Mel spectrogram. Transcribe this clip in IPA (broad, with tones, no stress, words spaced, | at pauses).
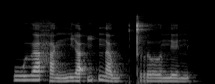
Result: wɯ˦˥a̯ha˩˦ŋ ni˧a̯ ʔi˦˥ʔna˧w | trɤː˧ne˧n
